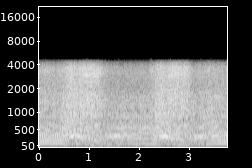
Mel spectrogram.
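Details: Freshly rebuilt L88 427 Chevy V8 from a '66 Chevy II with a hydraulic roller cam, first start on open headers with no thermostat. Loud, crisp, blipped twice and dropping back cleanly with no misfires or knocks: healthy.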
